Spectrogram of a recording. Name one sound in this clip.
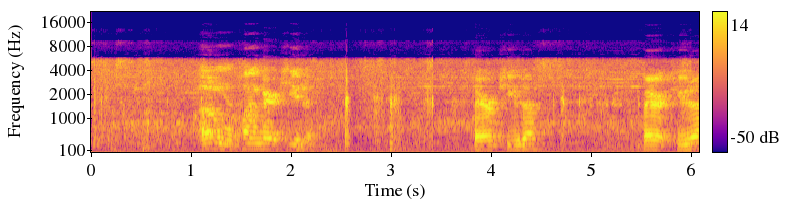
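A young man talks loudly nearby.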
